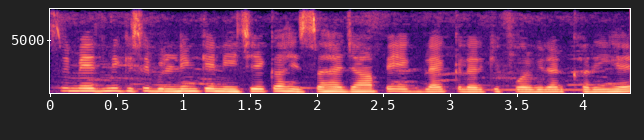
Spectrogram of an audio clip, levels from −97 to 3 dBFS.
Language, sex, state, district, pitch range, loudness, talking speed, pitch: Hindi, female, Punjab, Kapurthala, 195-220 Hz, -13 LUFS, 275 wpm, 205 Hz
